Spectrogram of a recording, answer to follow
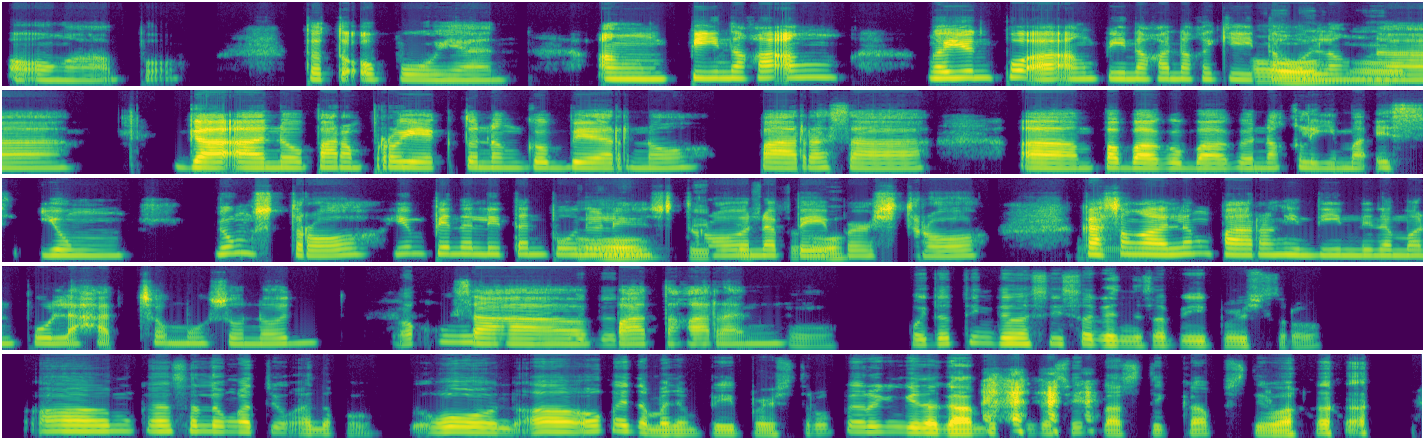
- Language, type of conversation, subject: Filipino, unstructured, Ano ang epekto ng pagbabago ng klima sa mundo?
- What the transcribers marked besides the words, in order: laugh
